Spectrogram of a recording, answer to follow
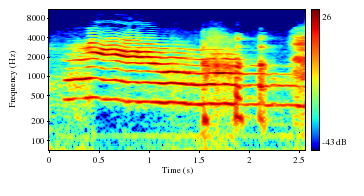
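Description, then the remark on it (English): A female cat named Eva lets out one long, drawn-out meow, loud, its tone sliding slowly downward and turning rougher and more strained toward the end. No one speaks. “It's the cat. She's back.”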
